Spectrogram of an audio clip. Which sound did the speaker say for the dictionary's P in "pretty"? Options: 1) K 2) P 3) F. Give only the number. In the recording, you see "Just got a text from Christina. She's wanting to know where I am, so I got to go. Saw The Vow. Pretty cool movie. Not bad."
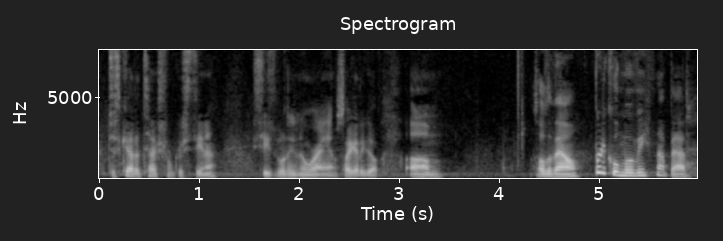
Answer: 2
